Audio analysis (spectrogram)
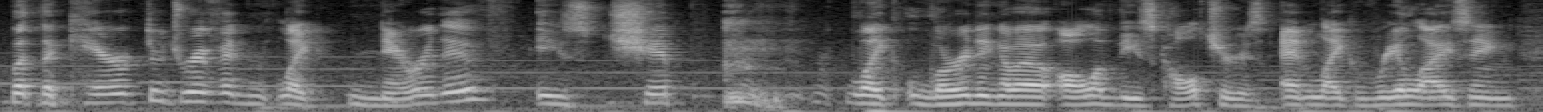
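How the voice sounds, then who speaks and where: A podcast co-host chatting casually about games in a halting, explanatory, nerdy way. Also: medium pitch. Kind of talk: casual gaming podcast chat. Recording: music playing under the voice.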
